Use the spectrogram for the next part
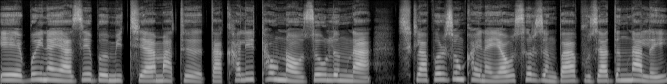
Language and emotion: Bodo, neutral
